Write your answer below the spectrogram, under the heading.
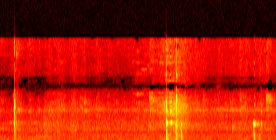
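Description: Metal clinks of tools and parts against the opened Toyota Corolla front-wheel-drive gearbox, over a steady low background noise. There is one clink early on, a quick run of several about two and a half seconds in, and another sharp one near the end.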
